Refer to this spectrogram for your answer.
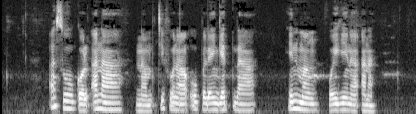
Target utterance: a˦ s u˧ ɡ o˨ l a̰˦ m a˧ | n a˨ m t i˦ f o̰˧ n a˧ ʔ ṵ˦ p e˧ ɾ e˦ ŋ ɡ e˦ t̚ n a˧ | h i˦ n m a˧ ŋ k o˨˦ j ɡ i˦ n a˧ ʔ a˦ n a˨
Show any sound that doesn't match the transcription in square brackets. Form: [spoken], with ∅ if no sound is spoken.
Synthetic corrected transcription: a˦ s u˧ ɡ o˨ l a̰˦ [n] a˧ | n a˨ m t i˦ f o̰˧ n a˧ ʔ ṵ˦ p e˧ [l] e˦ ŋ ɡ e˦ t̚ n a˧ | h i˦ n m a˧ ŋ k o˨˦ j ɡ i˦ n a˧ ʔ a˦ n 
